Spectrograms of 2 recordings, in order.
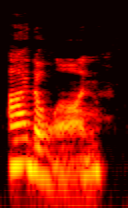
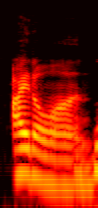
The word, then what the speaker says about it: Eidolon: And I needed to ask you, how do you pronounce this word? It's Eidolon. – It's Eidolon. – Eidolon.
